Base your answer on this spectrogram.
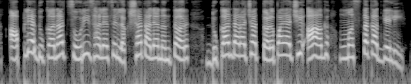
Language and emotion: Marathi, angry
